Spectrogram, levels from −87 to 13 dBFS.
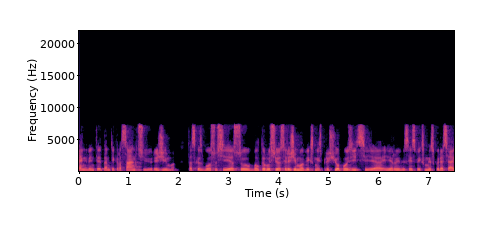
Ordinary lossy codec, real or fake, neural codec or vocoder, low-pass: MP3, 48 kbps; fake; codec, 16 kHz, 8 kbps, FreqCodec, larger model; 7.2 kHz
